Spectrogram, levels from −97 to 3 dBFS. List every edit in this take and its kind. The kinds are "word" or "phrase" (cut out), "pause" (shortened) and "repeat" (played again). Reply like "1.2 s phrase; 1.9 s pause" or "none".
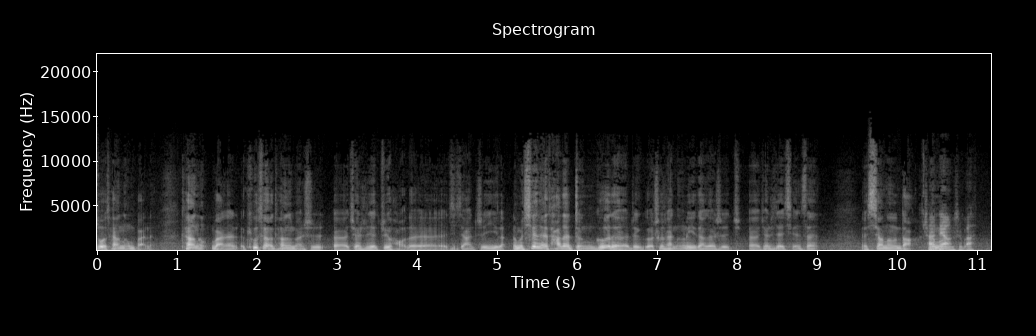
5.1 s pause; 10.3 s word

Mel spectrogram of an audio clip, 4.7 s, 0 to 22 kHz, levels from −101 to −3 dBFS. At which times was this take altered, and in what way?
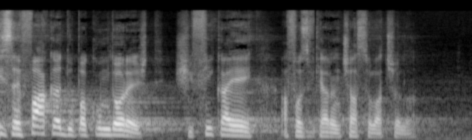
3.1 s word

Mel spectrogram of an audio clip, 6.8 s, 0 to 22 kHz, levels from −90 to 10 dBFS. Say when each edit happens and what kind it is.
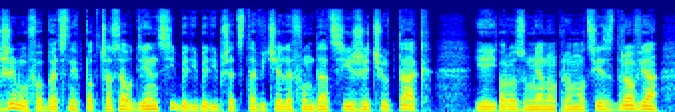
2.0 s repeat; 5.0 s phrase; 5.5 s phrase

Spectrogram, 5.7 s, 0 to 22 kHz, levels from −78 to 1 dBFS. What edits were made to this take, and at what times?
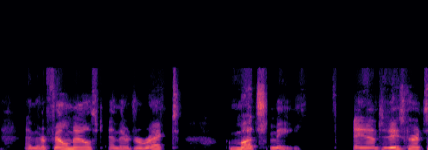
3.6 s word

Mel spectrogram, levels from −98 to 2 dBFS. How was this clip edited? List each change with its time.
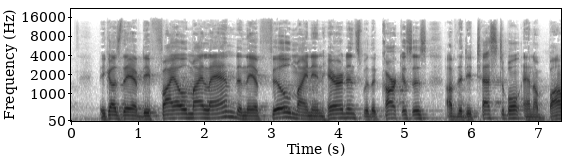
none

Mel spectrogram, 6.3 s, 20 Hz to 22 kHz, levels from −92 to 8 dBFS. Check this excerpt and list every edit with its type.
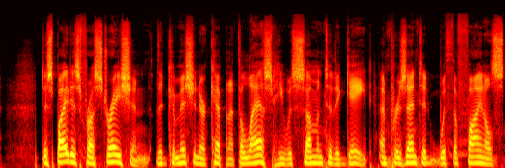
2.1 s word; 2.8 s phrase; 3.4 s word; 4.7 s pause

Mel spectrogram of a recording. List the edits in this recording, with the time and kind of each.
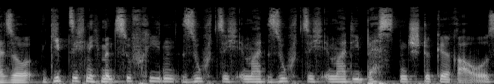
1.1 s word; 2.6 s repeat

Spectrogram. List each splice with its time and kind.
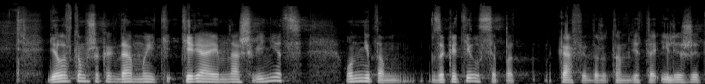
3.7 s word

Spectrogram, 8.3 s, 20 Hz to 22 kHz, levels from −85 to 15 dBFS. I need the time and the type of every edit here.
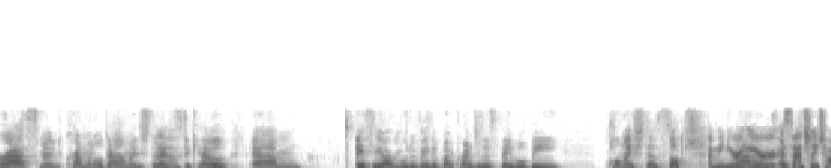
2.4 s pause; 7.1 s word

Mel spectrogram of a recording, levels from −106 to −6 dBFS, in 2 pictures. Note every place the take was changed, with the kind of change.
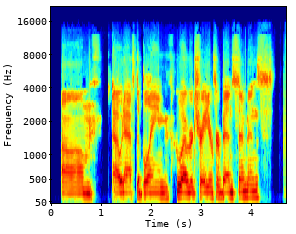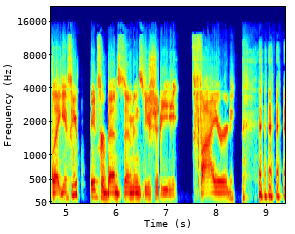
6.8 s word

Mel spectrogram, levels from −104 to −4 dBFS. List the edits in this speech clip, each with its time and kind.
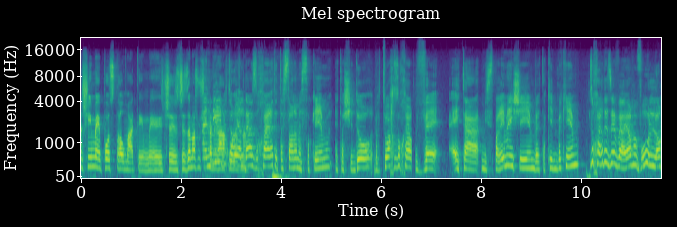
5.9 s word; 6.6 s word; 10.2 s word

